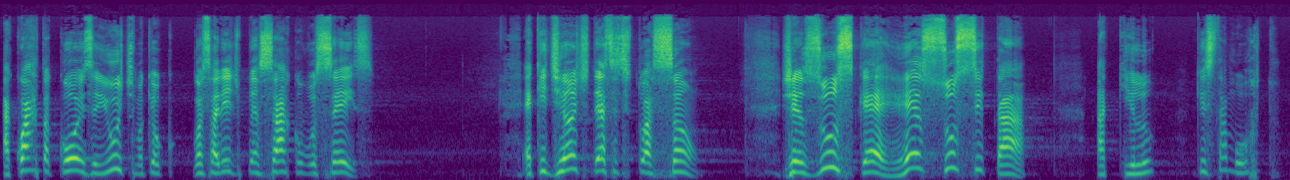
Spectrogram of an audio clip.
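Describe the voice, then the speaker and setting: A man preaching a sermon as a pastor, with deliberate delivery and emphatic pauses. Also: very high voice, lively intonation, dry recording, clean studio sound.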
